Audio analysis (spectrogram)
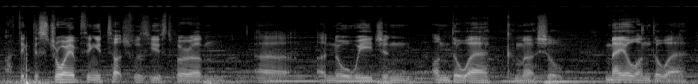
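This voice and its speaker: A man, a musician, answering interview questions in a relaxed, wry way. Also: deep voice, normal speed. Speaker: musician guest. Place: festival backstage. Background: loud music.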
